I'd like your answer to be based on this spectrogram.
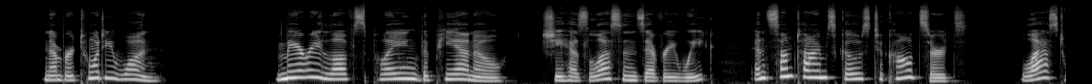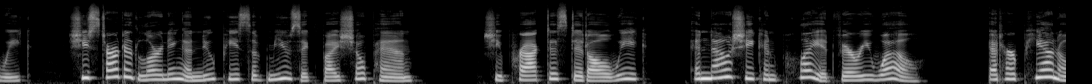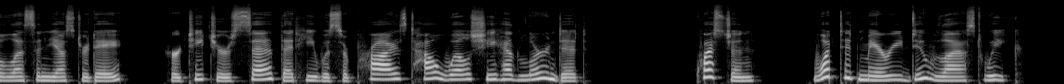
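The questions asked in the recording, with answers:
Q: What did Mary do last week?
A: She started learning a new piece by Chopin and practiced it.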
